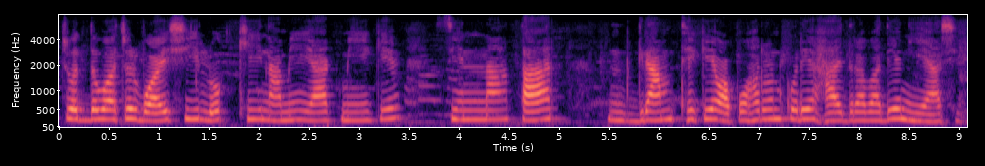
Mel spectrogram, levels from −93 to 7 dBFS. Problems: constant background noise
